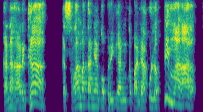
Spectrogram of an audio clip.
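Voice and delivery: impassioned retold prayer; fervent vow. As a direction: proclaim it with rising conviction.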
